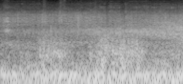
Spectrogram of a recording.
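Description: Steady rushing noise of a bicycle being ridden: wind on the handlebar camera's microphone and the tyres rolling on gravel.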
